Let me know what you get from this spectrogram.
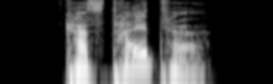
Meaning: inflection of kasteien: 1. first/third-person singular preterite 2. first/third-person singular subjunctive II
- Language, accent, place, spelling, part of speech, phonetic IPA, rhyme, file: German, Germany, Berlin, kasteite, verb, [kasˈtaɪ̯tə], -aɪ̯tə, De-kasteite.ogg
